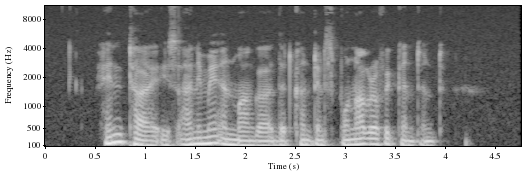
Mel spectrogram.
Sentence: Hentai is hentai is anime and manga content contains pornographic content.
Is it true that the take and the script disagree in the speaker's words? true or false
true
